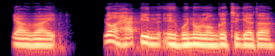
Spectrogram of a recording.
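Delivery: heavy, cutting, very sarcastic tone. Retelling their reply to a woman's sympathy, a retold sarcastic remark. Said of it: "I would give her a very sarcastic remark".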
